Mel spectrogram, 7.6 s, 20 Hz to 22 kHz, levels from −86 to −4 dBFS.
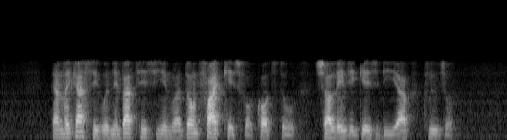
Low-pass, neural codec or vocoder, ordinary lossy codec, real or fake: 3.6 kHz; codec, 16 kHz, 0.2 kbps, FocalCodec; MP3, 32 kbps; fake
